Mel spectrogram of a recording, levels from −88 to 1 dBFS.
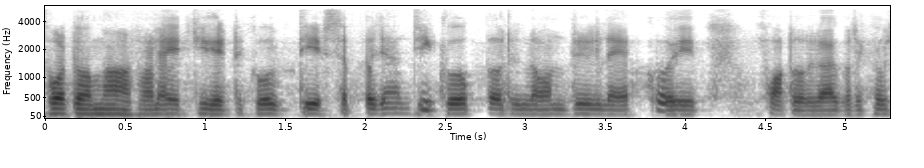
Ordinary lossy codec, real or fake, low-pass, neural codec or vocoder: none; fake; 5.4 kHz; codec, 16 kHz in and 24 kHz out, 0.6 kbps, FireRedTTS-2 codec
